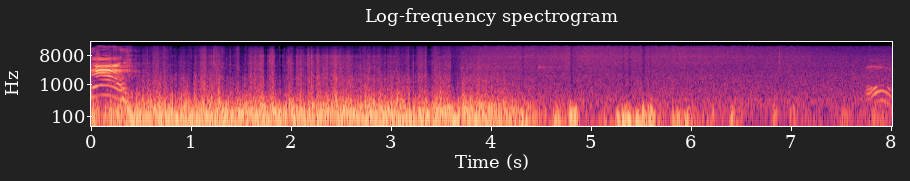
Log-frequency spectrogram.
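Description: Strong wind buffeting the camera microphone in a heavy, loud rumble, dropping suddenly about four seconds in to quieter, intermittent gusts.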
